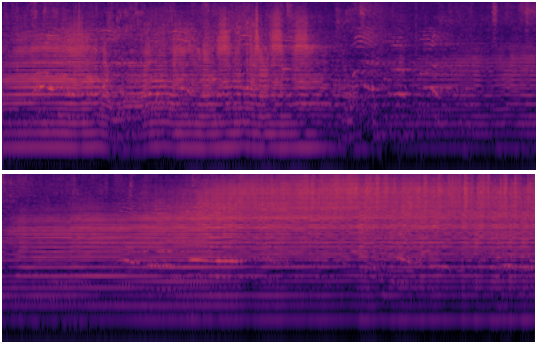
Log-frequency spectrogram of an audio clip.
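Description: Tibetan Buddhist ritual music: a deep, steady drone with a rich stack of overtones, strongest in the first two and a half seconds, with higher wavering voices over it.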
